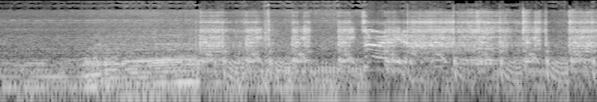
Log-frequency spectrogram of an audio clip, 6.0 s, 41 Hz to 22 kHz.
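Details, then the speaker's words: Konzert AV-502C amplifier (original) playing music from a cellphone input: harsh, crackly, breaking-up output, worse on one channel, checked after the master volume/tone control stage. "parang basag yung tunog no lalo onong isa oh. Mapangit yung tunog oh."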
